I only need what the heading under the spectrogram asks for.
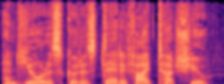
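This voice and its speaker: A man's voice: sits high, animated, moderate pace, darkish tone, no room sound, clean studio sound, pitched above the performer's own voice. A man voicing a frightened, defiant young woman in an audiobook story, strained, emotional and insistent.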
